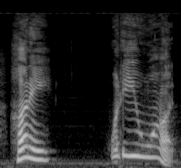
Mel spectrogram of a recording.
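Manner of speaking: high, sugary mock lovey-dovey boyfriend; sappy boyfriend. Mimicking the doting boyfriend asking his date, sugary high voice.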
